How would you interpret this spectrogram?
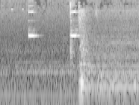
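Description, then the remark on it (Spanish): A microwave oven beeps twice with short, high tones, clicks, then starts up with a steady low mechanical hum that carries on evenly as it heats food. “Ahí ya está calentando la comida.”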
